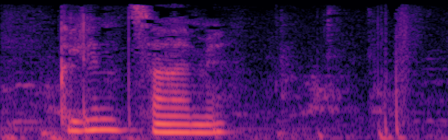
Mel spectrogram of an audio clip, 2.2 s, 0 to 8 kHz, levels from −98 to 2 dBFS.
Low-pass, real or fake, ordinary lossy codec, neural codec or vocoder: 7.2 kHz; real; MP3, 32 kbps; none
